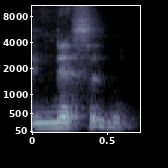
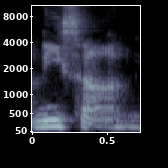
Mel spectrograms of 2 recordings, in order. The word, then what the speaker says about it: Nissan: They call it, they say Nissen. They say Nissen, not Nissan. Niss.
